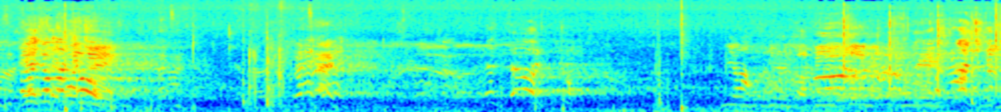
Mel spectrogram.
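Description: Football players shouting and calling to each other across an open pitch, loudest just after the start and again near the end. A few sharp thuds of the ball being kicked come through, the sharpest about seven seconds in.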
